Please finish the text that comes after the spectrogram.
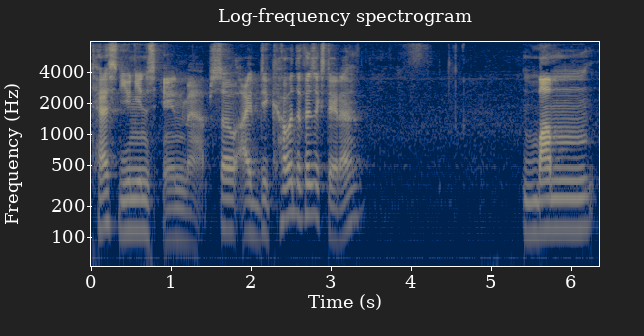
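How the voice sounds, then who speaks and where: At a slow pace and medium pitch, a sick-sounding man thinks aloud while live coding for his stream. The programmer mutters to himself in unfinished bits as he works.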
